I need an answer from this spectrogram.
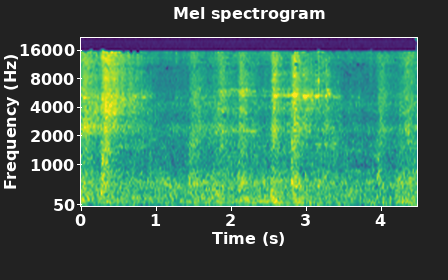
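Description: Passenger train running over a river bridge, heard from on board: a steady low rumble of the wheels on the rails, with a few sharp clacks at uneven intervals as the wheels cross rail joints.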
